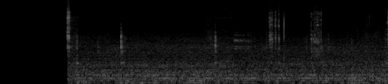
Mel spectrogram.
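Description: A metal wrench clicks and scrapes against a bolt.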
